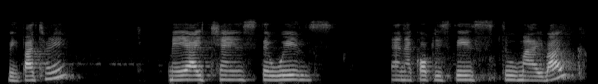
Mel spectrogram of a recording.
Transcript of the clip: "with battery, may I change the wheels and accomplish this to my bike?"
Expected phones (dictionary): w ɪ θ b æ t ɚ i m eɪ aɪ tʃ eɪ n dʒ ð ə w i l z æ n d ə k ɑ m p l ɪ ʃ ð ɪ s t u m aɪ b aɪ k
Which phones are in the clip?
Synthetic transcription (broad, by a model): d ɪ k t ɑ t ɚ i m eɪ aɪ tʃ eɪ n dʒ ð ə w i l s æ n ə k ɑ m p l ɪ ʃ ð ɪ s t u m aɪ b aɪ k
